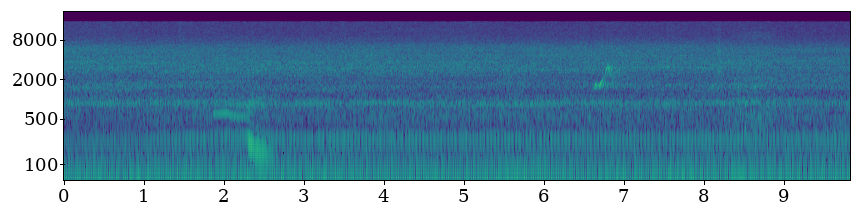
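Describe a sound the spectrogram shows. A stiff hose scrapes and knocks against a drain box.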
